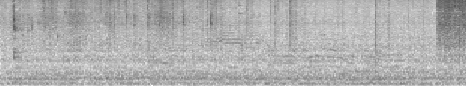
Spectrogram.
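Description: Kway teaw rice noodles with spicy sauce are stir-fried in a pan over a high flame, giving a steady, close sizzle with scraping stirs and faint talk underneath.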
